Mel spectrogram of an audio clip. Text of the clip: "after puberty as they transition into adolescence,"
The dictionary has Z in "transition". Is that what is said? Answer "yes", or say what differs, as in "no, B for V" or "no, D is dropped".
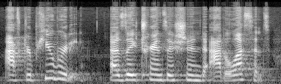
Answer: yes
